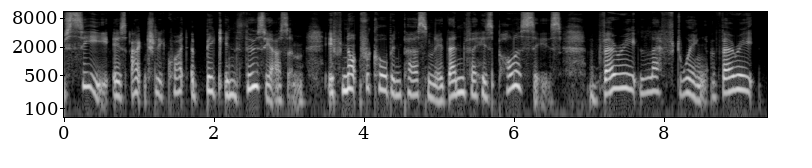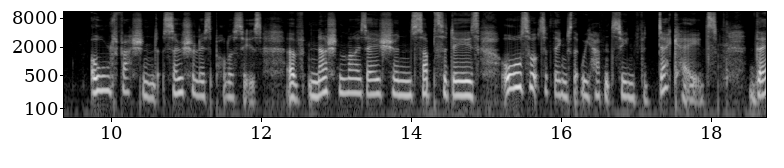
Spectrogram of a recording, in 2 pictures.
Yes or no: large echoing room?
no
